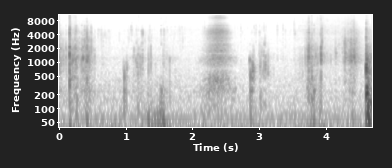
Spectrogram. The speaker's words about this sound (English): Hold on, I gotta take a sip. We've been recording a long time.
